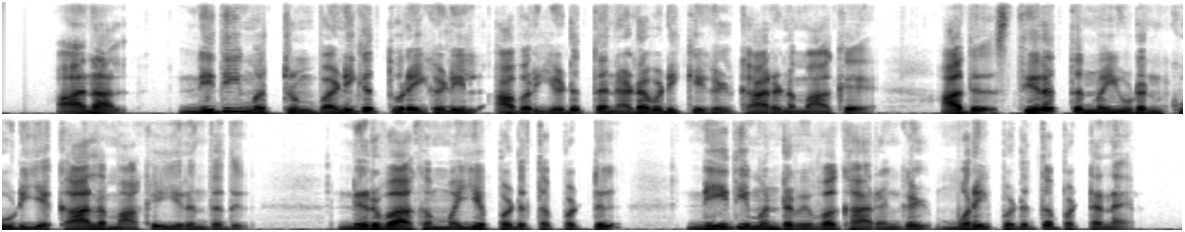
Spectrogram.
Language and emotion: Tamil, neutral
